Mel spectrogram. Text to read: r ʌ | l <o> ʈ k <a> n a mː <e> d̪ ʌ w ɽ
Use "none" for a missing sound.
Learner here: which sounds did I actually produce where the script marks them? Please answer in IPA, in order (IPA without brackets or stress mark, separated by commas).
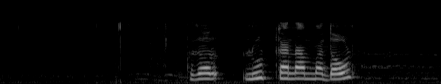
u, a, a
